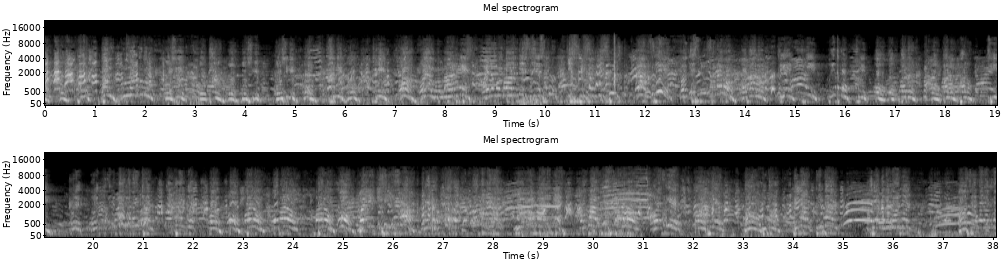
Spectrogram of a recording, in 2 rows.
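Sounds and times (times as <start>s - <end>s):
people talking over one another: 0.0s - 38.0s.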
